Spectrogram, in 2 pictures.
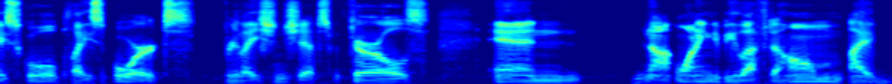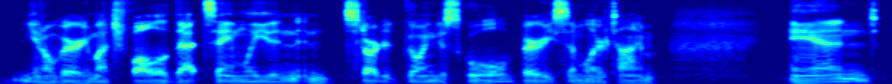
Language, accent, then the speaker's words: English; Southern Oregon, United States; I grew up in Southern Oregon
